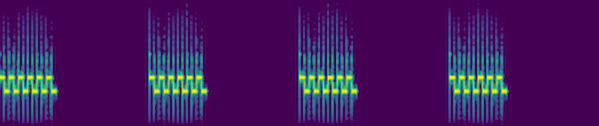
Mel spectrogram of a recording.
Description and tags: Alarm Clock
Small little sound if someone needs to emulate clock/phone. :) Enjoy!
ringing, cellphone, phone, alarm-clock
